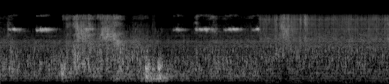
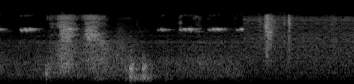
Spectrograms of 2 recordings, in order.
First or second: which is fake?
first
